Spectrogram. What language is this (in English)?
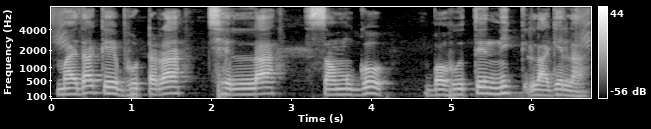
Bhojpuri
